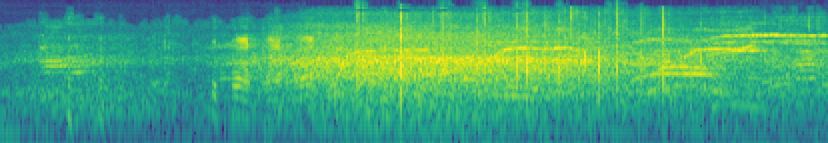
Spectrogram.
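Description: A crowd applauds, quieter at first, then swelling into dense, steady clapping from about two seconds on, with scattered cheers and shouts mixed in until the end.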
